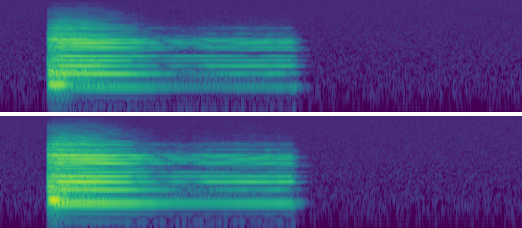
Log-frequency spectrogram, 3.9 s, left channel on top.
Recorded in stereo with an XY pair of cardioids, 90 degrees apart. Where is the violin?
60° right, 1.1 m.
